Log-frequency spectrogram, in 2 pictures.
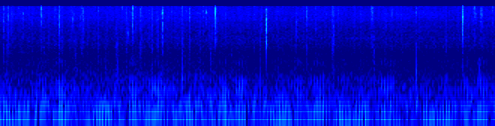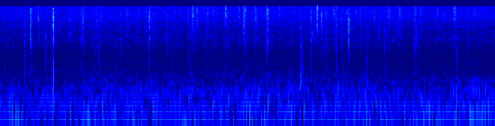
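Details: Cat purring in a soft, throbbing drone with rhythmic swells, accompanied by steady crackling and occasional louder pops from a wood fire.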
